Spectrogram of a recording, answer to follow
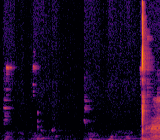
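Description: Near silence, then a single sharp click near the end: a computer mouse button being clicked.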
